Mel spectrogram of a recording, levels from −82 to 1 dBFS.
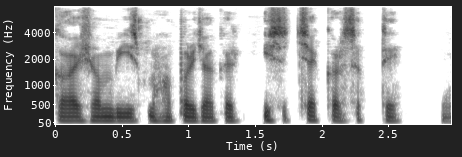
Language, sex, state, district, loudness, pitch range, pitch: Hindi, male, Uttar Pradesh, Jyotiba Phule Nagar, -19 LUFS, 95-100 Hz, 95 Hz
